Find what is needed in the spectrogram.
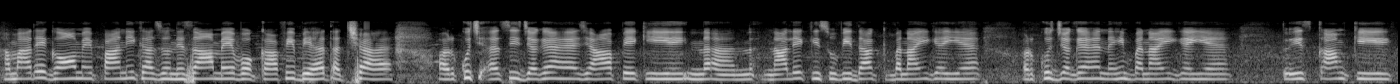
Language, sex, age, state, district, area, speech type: Urdu, female, 30-45, Bihar, Supaul, rural, spontaneous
